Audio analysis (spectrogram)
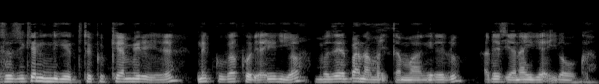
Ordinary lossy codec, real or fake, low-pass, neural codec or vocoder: MP3, 32 kbps; fake; 7.2 kHz; codec, 16 kHz in and 24 kHz out, 1.1 kbps, FireRedTTS-2 codec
